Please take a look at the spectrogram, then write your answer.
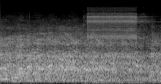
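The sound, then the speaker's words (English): A quiz buzzer sounds for about half a second, a steady, bright electronic tone over a continuous wash of crowd chatter and noise. “But I've buzzed in.”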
